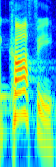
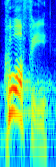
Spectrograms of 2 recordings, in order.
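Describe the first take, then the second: First: Said in the usual way. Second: Mock New York "cawfee"; higher, louder, exaggerated New York vowel; New York accent. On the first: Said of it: "say coffee". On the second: Suspected New Yorker told to say coffee, New York accent. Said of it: "someone's from New York".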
